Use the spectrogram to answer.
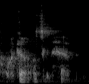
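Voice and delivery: breathless whisper of suspense; tense whisper. Retold or imitated. Gripping the chair during Baby Driver, whispering in suspense. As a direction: whisper it like you're gripping your seat. On edge of seat watching.

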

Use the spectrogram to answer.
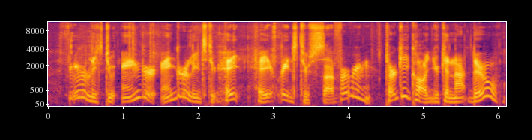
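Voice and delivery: a sleepy Jedi master handing down a lesson; host's tired Yoda impression on the radio. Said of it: "that's my no sleep Yoda".

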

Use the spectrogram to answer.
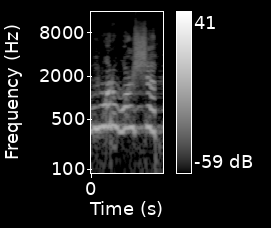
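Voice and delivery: put-on high-pitched children's voices; children's answer. Children answering what they'd like to do, high-pitched.

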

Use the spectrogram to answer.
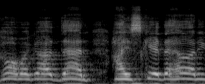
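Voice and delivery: gleeful prankster. Retold or imitated. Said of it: "I'm like".

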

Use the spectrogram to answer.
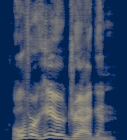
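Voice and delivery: high, loud taunt to draw the dragon; yelling taunt. Acted. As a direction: bait the dragon with a yell. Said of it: "circling the dragon and yelling".

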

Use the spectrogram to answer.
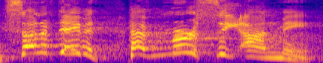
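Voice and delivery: very high, loud shout for mercy; screamed plea. Acted. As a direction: scream desperately to be heard over a crowd. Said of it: "He's screaming".

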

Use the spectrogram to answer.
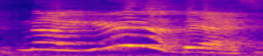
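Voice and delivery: put-on high, loud drunk slur of affection; drunken gushing. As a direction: gush it like a sloppy drunk. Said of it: "drunkenly talking to".

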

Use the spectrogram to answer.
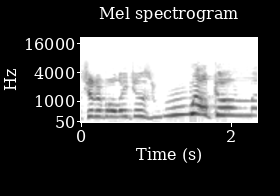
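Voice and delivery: booming showman intro, pitched high; ringmaster announcer. Acted. Opening a podcast like a ringmaster.

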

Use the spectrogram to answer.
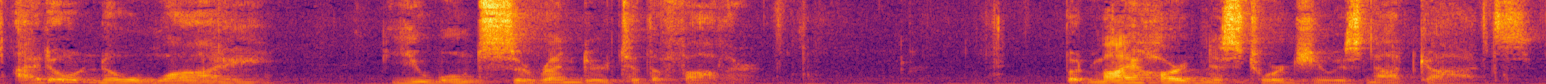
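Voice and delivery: a lightly voiced sobbing priest's tender prayer; sweetest voice. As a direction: say it gently through tears. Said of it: "in the sweetest voice".

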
